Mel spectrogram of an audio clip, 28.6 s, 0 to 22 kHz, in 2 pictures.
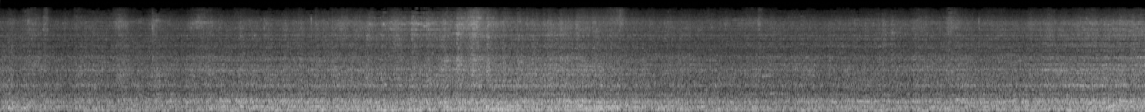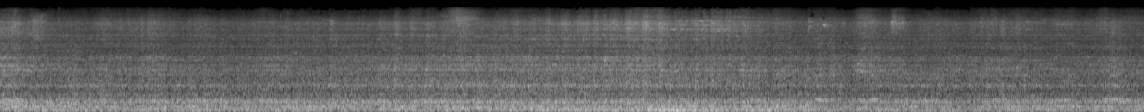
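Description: Freight train boxcars rolling steadily past a grade crossing: a continuous rumble of wheels on rail. No crossing bell sounds, because the crossing's Safetran Type 3 electronic bell is dead.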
